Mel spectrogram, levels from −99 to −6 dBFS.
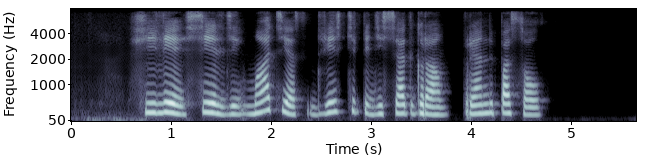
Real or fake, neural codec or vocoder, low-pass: fake; codec, 24 kHz, 1.2 kbps, DualCodec; 7.2 kHz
